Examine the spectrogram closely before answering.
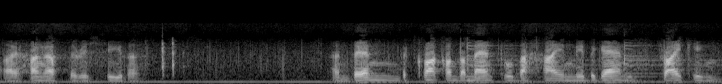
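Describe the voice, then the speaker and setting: An actor playing a troubled, haunted man in an old-time radio horror drama, with a brooding, halting delivery. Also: low-pitched. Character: troubled, haunted man narrating his own descent into dread. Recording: dull old radio recording with hiss and hum.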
